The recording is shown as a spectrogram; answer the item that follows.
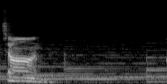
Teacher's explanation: अनुनासिक स्वरों का एक गुण है जहां उच्चारण में हवा नाक और मुंह दोनों से निकलती है।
